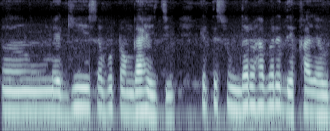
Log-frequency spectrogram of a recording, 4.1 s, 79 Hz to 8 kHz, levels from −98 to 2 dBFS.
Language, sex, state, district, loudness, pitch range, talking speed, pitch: Odia, female, Odisha, Sambalpur, -19 LUFS, 155-180 Hz, 130 wpm, 160 Hz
